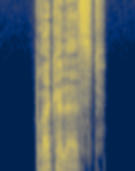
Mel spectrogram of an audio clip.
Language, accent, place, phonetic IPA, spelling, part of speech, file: German, Germany, Berlin, [ˈbʁœkələst], bröckelest, verb, De-bröckelest.ogg
- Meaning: second-person singular subjunctive I of bröckeln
